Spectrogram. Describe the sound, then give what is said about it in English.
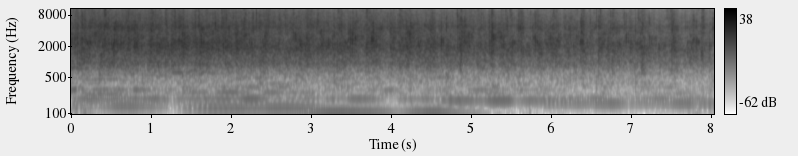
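Sustained applause from a large crowd giving a clap offering, steady and loud for the whole stretch, with a dense wash of clapping and a low hum of voices underneath. “Hey, come on, let's give him a real clap offering.”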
